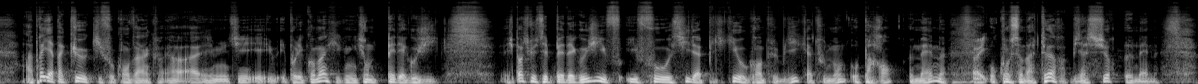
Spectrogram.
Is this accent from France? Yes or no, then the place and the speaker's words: yes; France; accent: French; Excusez mon accent, mais French.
